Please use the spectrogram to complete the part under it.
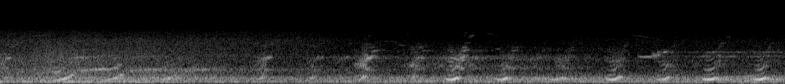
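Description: Dolphins whistle and chirp underwater, in short rising calls.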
